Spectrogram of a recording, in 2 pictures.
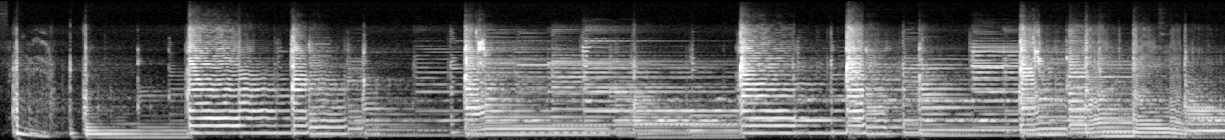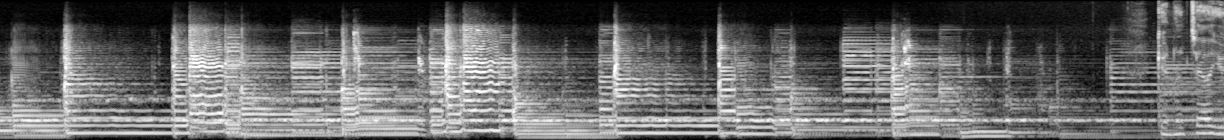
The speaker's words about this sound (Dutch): Dit zijn dikke fuzzgitaar gecombineerd met een … stem. De zanger heeft echt een bereik. Ongelooflijk. Maar het is blues zonder clichés als je er een genre op wil plakken.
